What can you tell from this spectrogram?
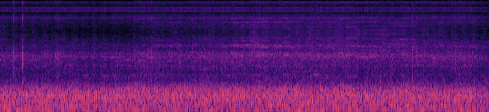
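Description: Steady low rush of wind and road noise from riding, mixed with the rumble of a double-deck passenger train running past.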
